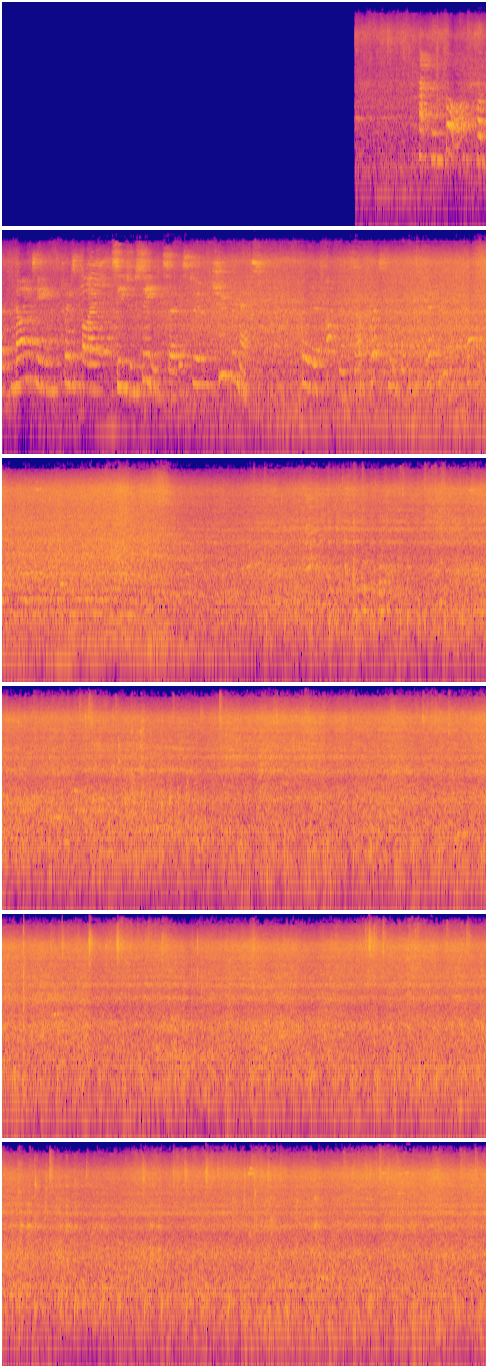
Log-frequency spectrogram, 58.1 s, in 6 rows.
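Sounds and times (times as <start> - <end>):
diesel locomotive passing: 7.1 - 58.0.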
